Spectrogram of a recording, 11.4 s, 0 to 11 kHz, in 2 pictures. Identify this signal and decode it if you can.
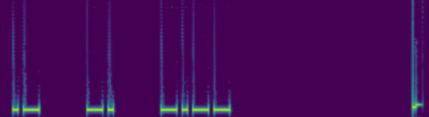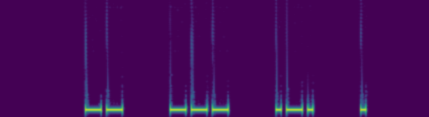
Morse code, heard as a keyed tone, about 17 wpm, spaced as for 10 wpm, 700 Hz. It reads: ANY MORE
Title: 3x Character Spacing - Top 300 Words - 17wpm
